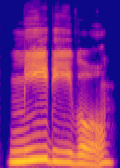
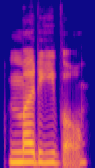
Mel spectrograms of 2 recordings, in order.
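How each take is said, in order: First: The first syllable sounds like 'mead'. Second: The first syllable sounds like 'muh'. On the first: "he's saying like medieval, like mead" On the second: "it's showing the the pronunciation as "muh,""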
